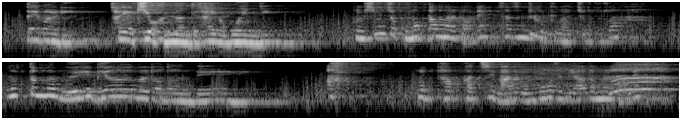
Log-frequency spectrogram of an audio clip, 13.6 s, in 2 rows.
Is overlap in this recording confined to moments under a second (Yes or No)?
Yes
